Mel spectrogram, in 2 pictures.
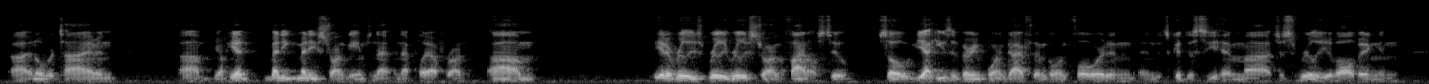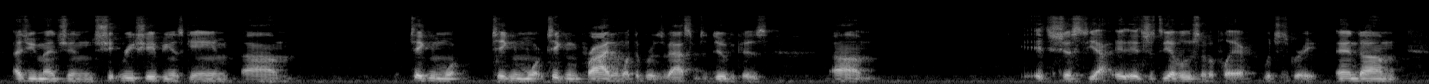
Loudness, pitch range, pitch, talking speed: -26 LUFS, 80-100 Hz, 85 Hz, 195 wpm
